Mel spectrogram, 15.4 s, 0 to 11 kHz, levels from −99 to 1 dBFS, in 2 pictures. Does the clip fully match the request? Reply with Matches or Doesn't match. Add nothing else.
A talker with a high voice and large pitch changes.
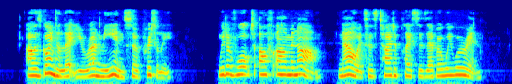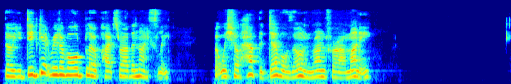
Doesn't match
